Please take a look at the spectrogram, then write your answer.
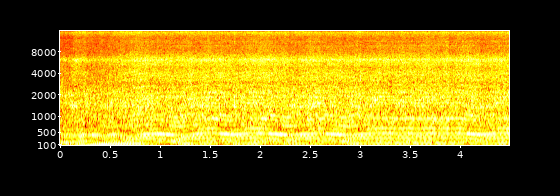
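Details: Yamaha Mio J (Fino) that died while riding with MIL code 46, after repair: engine revs and eases back smoothly, no misfire or knock, code 46 no longer flashing, charging 13.7 V; runs normally.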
